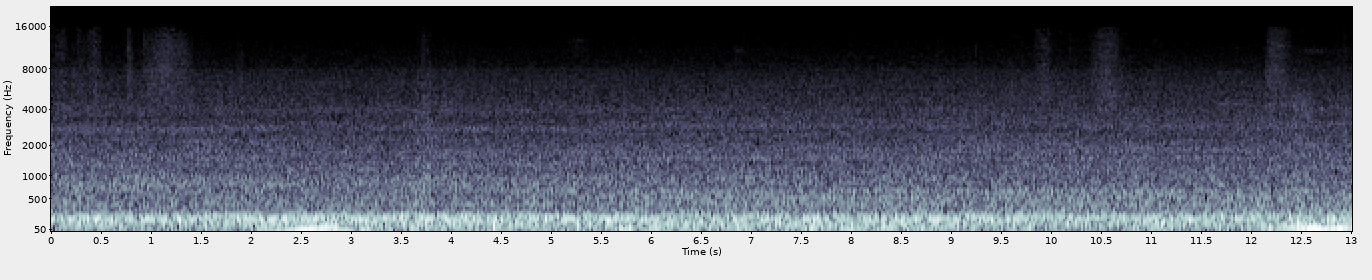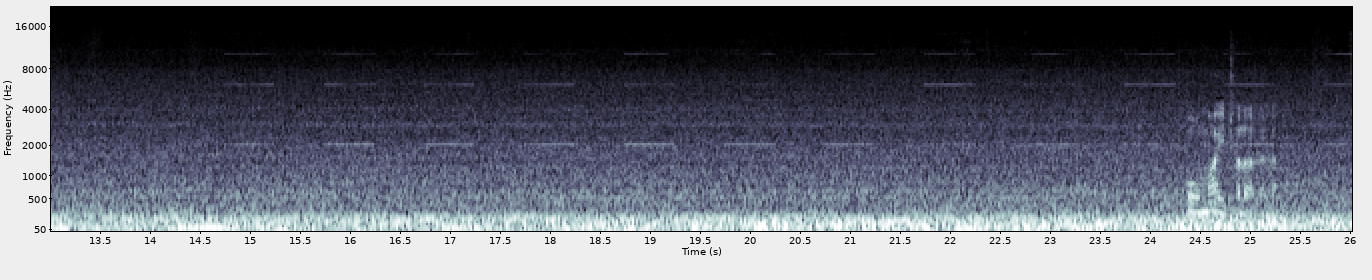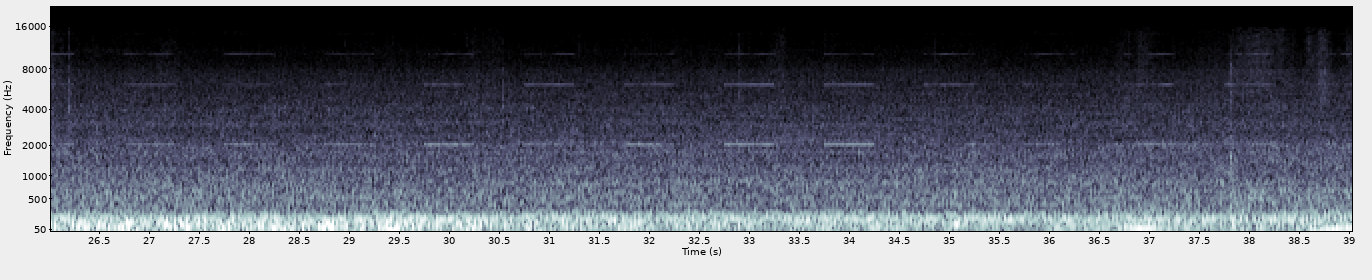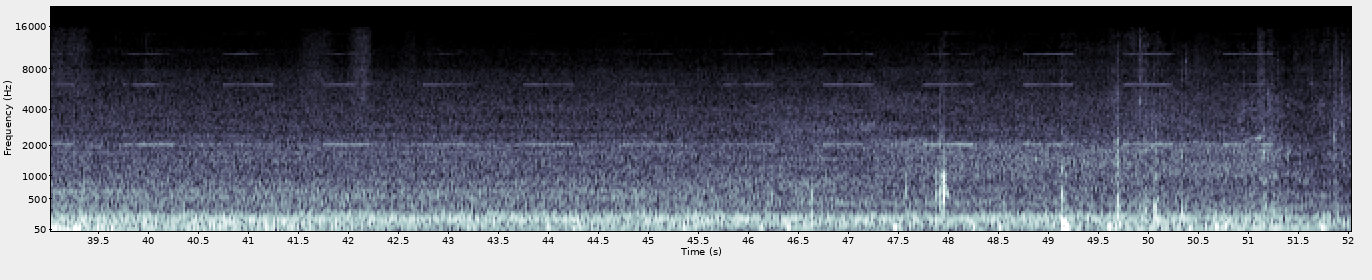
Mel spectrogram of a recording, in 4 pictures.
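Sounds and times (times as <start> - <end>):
car engine and road rumble: 0.0 - 52.0
high electronic beep: 14.7 - 26.1, 28.8 - 37.3, 38.8 - 51.4.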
